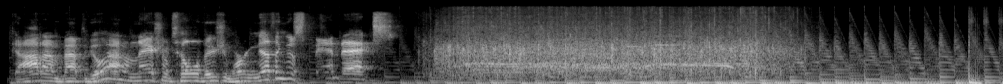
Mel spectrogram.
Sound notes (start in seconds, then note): 4.2 audience applauds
